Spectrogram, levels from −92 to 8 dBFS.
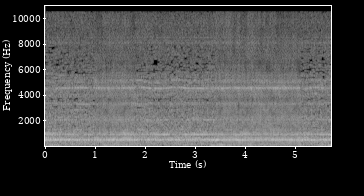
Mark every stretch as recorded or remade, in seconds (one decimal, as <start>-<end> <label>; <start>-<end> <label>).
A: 0.0-1.0 recorded; 1.0-1.8 remade; 1.8-3.4 recorded; 3.4-5.1 remade; 5.1-5.7 recorded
